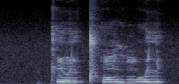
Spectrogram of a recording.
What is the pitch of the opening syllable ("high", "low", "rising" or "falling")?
low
